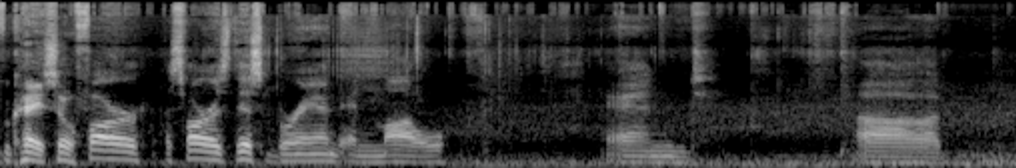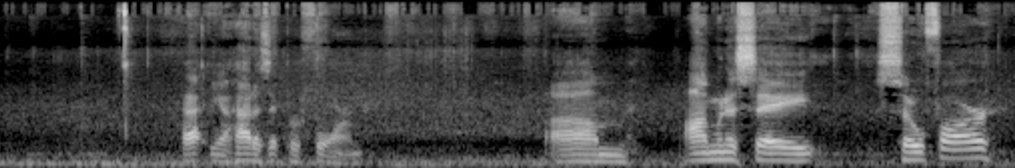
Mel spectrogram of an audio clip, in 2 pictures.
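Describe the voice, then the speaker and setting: A man's voice: mid-range voice, a little mellow, a little hiss or hum. A man, plain-spoken and conversational, talking through a casual hands-on product review.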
